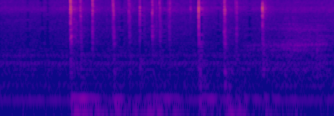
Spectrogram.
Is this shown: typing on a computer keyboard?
yes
